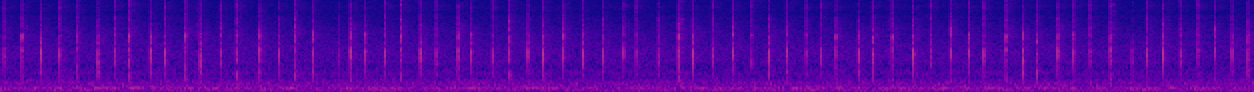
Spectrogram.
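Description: Long acrylic nails tap fast on the black plastic keys of a laptop keyboard, making a rapid, steady stream of short, bright clicks. Each tap dies away almost instantly over a faint, constant low hum.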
